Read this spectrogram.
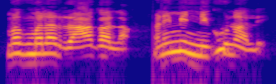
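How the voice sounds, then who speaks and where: A woman's voice: on the high side, animated, normal speed, fairly bright tone, no room sound, studio quality. A woman voicing a frank, chatty young college friend telling what happened in a storybook romance.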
